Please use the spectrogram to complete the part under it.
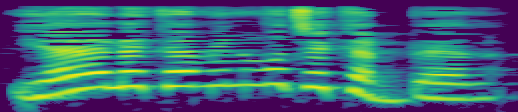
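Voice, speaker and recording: A woman's voice: very high-pitched, expressive, normal speed, dark tone, pitched above the performer's own voice. A woman reading a children's story aloud, voicing a female wind that keeps inviting others to travel with her. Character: restless female wind looking for a companion.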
